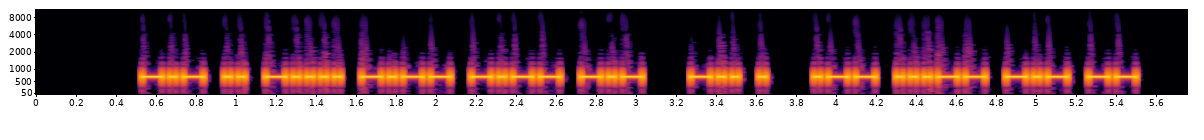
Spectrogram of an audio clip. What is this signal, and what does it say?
Morse code, heard as a keyed tone, about 34 wpm, 700 Hz. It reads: KI6YYK DE W3KM
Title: USA Callsign DE Callsign 35wpm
